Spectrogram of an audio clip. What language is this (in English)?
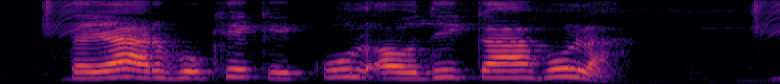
Bhojpuri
